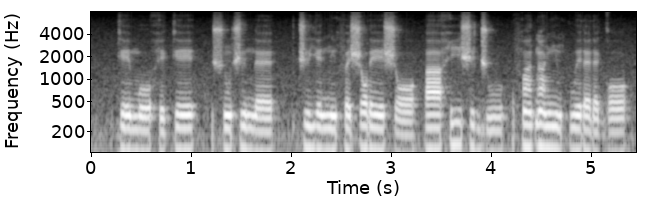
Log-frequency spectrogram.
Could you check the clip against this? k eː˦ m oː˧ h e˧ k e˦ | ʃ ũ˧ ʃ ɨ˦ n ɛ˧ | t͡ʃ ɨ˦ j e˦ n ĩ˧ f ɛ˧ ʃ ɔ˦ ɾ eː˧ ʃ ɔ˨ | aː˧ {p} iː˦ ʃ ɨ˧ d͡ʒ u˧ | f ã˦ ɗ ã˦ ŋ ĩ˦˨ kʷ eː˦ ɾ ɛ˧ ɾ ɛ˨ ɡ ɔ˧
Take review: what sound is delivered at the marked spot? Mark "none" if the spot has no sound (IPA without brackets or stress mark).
h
